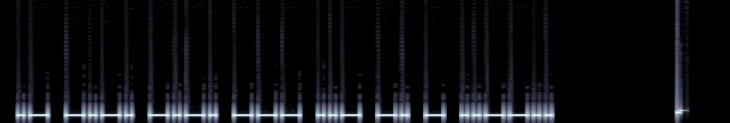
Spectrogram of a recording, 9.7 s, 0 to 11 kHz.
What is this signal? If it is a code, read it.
Morse code, heard as a keyed tone, about 15 wpm, 700 Hz. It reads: ACCOUNT?
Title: Sentences from Top 1500 Words 15wpm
